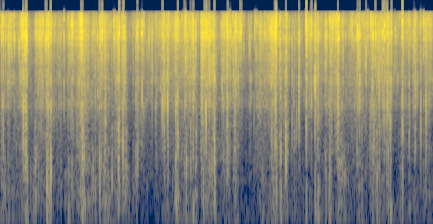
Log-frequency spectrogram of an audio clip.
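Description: Thumbs and fingertips squeeze a clear plastic bubble wrap sheet, popping its bubbles. A rapid, dense run of sharp, bright pops and crackles mixes with crinkling plastic throughout, each snap dying away almost instantly.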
